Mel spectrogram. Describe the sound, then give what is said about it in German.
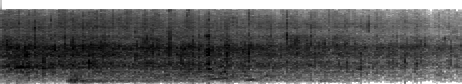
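Sustained audience applause, a dense, steady wash of many hands clapping at once, loud, gradually tapering slightly toward the end. “Sie können sich, glaube ich, gegenseitig schon mal auf die Schulter klopfen und jetzt bitte nochmal einen richtig ordentlichen Applaus.”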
